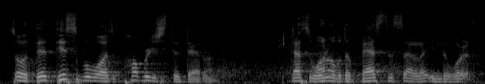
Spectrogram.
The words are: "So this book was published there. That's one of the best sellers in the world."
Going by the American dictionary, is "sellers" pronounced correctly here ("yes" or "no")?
no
